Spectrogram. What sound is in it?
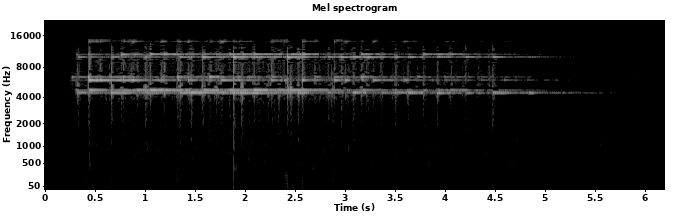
I took 3 small bells and shook each one separately, then mixed them into one.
